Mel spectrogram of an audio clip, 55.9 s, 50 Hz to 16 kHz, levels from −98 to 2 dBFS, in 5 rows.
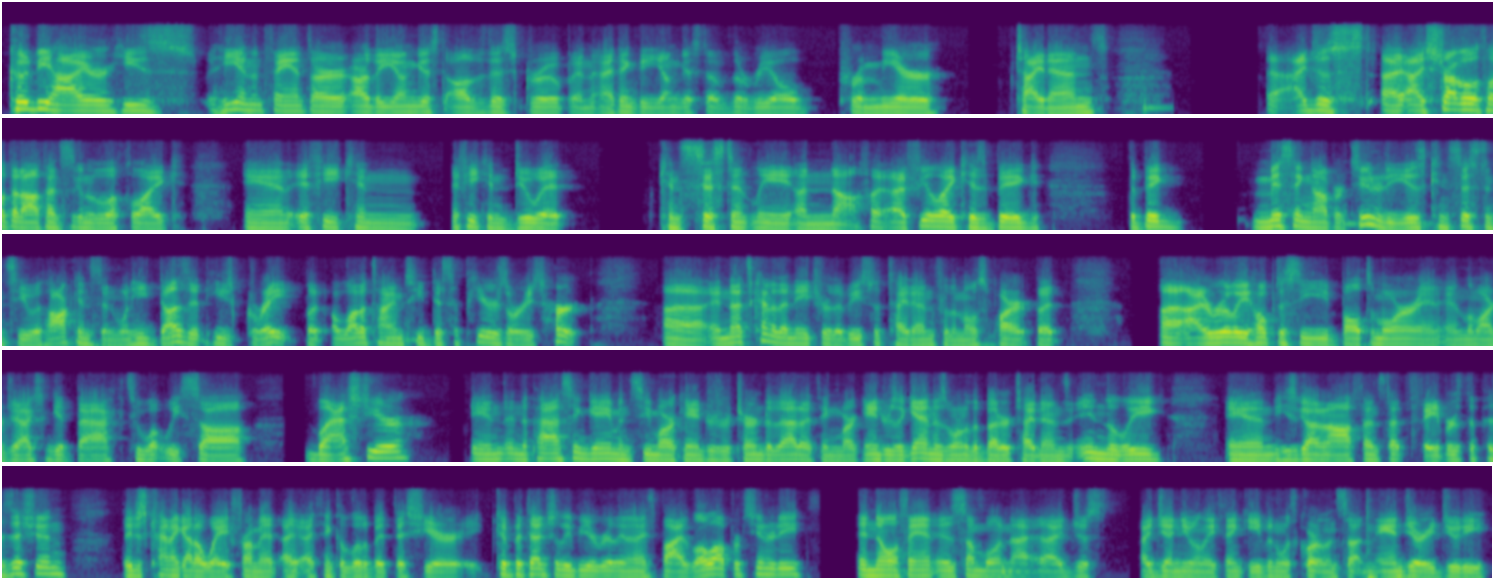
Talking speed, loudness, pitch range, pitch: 210 wpm, -19 LUFS, 115-135 Hz, 120 Hz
